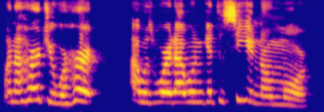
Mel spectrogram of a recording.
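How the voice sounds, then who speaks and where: A man's voice: fast talker, fairly bright tone. A man voicing a small, sweet, earnest country filly with a twangy little voice in a story reading. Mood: worried. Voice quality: high-pitched, twangy.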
